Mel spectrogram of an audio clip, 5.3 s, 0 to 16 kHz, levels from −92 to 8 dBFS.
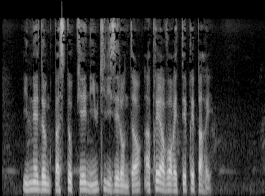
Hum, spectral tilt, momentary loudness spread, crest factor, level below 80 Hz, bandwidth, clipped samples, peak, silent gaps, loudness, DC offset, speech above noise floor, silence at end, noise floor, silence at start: none; -4.5 dB/octave; 8 LU; 20 dB; -56 dBFS; 11.5 kHz; under 0.1%; 0 dBFS; none; -18 LUFS; under 0.1%; 44 dB; 1.1 s; -62 dBFS; 0.45 s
